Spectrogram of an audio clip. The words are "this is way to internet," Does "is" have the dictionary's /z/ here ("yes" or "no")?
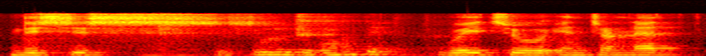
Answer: no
